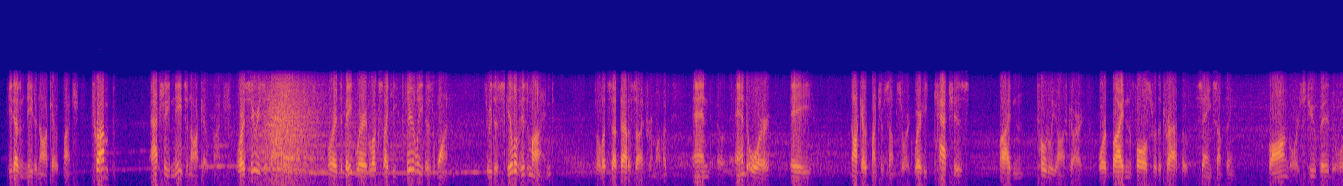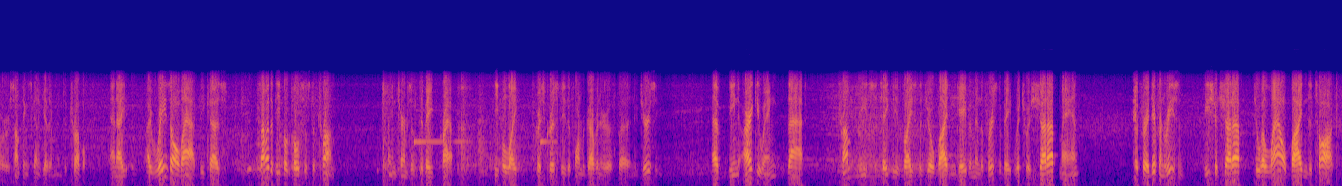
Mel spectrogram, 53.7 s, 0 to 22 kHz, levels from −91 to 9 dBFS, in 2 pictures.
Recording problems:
phone-call audio; poor line; nothing above 4 kHz
traffic noise; loud; throughout; 9 dB below the speech
door banging; noticeable; from 32 to 38 s; peak 10 dB below the speech

